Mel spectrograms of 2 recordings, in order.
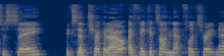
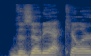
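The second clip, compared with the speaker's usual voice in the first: normal talking voice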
